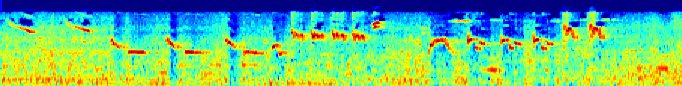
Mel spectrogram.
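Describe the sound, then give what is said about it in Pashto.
Wild birds chirp at a wild bird market in Kandahar city, where bulbuls, chukars, mynas and other birds caught in mountain and forest areas are sold. Many sharp, high tweets and whistles overlap continuously above a steady background din. “دا د کندهار ښار په منځ کې د وحشي مرغانو د پیر او پلور بازار دی. دلته پلسکونه بیلابیل ډول وحشي مرغان لکه بلبلان، جلان، زرکی، میناوی او نور چې په غرنیو او ځنګلي سیمو کې نیول سوي پلورل کیږي.”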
